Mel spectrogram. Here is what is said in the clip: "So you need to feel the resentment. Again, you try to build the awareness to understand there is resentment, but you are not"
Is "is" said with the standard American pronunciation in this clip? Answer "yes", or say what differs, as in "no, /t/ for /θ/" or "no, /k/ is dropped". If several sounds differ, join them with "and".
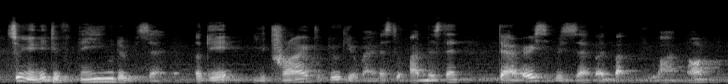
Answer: no, /s/ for /z/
